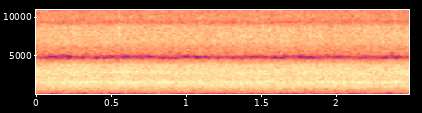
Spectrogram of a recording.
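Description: Heavy rain falls over a rice farm in a loud, steady, dense hiss that holds evenly throughout, with no voices or other distinct sounds.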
